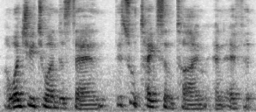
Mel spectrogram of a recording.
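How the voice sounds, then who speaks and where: An older man speaks at a medium pitch as a wise old mentor, teaching in a motivational monologue. He is plain-spoken and emphatic, restating points firmly. The room rings with echo and there is faint noise behind him. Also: expressive, moderate pace. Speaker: money coach, presenter. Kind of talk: motivational instructional monologue to the viewer.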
